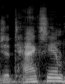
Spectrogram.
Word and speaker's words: Gitaxian: It's a It's a hard G Gitaxian.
